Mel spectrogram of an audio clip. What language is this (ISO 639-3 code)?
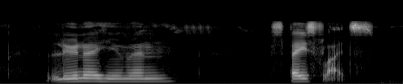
eng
